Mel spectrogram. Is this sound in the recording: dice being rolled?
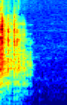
yes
